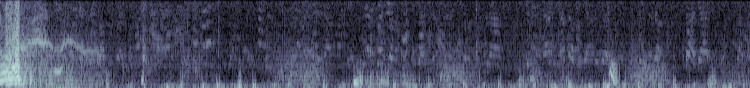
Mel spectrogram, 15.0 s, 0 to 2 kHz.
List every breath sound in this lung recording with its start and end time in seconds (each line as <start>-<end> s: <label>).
5.22-6.74 s: inhalation
7.04-8.67 s: exhalation
7.04-8.67 s: crackles
8.71-10.18 s: inhalation
10.36-12.02 s: exhalation
10.36-12.02 s: crackles
12.12-13.58 s: inhalation
14.15-15.00 s: exhalation
14.15-15.00 s: crackles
